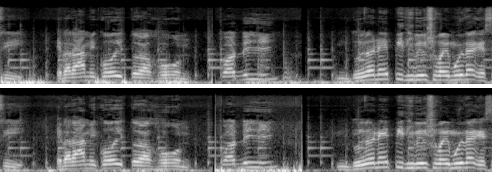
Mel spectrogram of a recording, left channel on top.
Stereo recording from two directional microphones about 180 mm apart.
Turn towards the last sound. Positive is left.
turn(degrees=40)  # may be behind; listen again after turning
